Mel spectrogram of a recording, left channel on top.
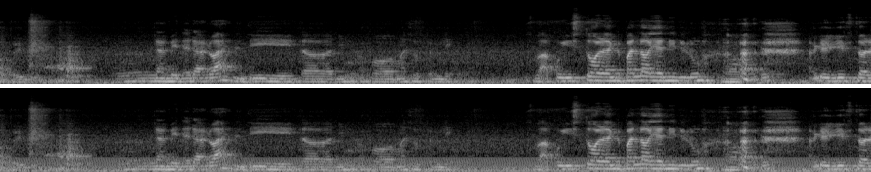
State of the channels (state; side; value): noise; right; hum, 8 dB below the sound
